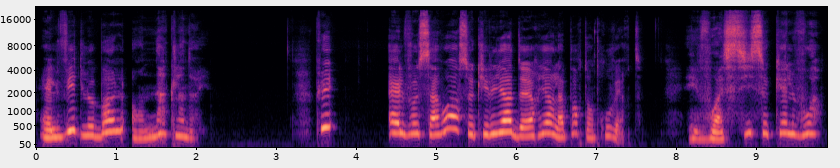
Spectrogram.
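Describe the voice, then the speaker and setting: Woman storyteller, high voice, lively sing-song, slow, reading to children. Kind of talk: read-aloud storytelling for children.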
